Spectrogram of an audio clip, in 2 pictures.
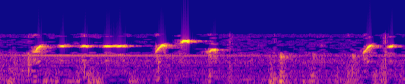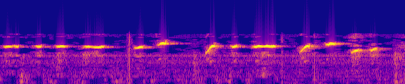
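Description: Male cockatiel whistling a tune: a run of clear whistled notes, many starting with a quick upward sweep and some held, with a short break about three seconds in before the song picks up again.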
